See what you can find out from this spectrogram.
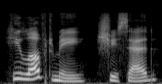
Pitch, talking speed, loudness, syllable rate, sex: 200 Hz, 185 wpm, -20 LUFS, 4.2 syllables/s, female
